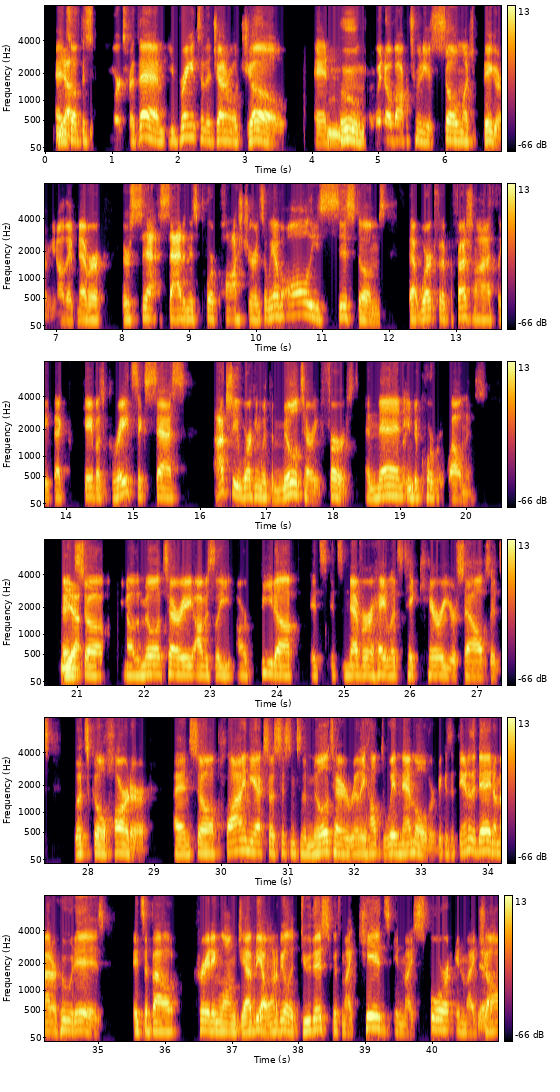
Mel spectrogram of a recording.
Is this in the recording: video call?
yes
